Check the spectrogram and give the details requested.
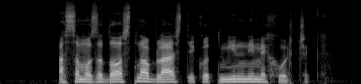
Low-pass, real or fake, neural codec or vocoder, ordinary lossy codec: none; fake; vocoder, 44.1 kHz, 128 mel bands, Pupu-Vocoder; none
